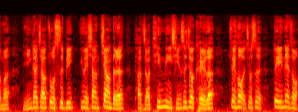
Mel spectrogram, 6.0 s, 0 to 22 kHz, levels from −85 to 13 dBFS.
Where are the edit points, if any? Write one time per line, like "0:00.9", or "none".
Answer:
0:01.5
